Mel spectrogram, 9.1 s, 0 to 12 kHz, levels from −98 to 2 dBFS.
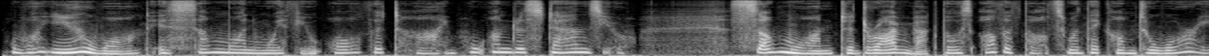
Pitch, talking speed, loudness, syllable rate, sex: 195 Hz, 185 wpm, -17 LUFS, 4.5 syllables/s, female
